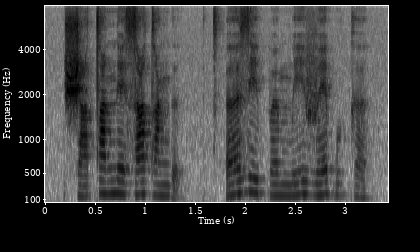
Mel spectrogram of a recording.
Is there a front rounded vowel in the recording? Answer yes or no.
yes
